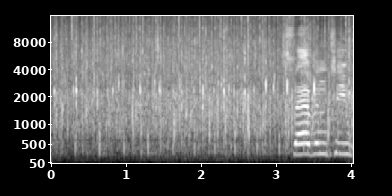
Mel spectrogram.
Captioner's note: applause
